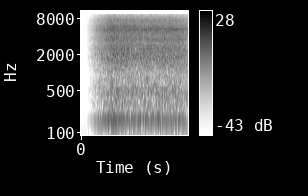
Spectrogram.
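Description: Jet aircraft engines running, a steady rushing hiss with a low steady hum, fading in over the first half second.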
